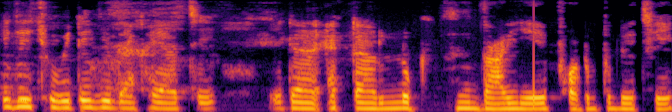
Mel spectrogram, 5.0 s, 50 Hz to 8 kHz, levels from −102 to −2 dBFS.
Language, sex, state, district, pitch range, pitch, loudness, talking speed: Bengali, female, West Bengal, Kolkata, 145-165 Hz, 155 Hz, -21 LUFS, 145 wpm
